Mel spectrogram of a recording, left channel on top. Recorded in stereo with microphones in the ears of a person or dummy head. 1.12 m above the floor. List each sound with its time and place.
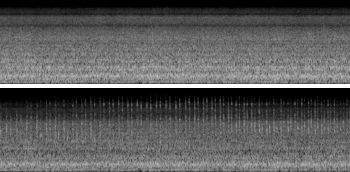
0.0 s running water: 25° left (ahead or behind), 0.8 m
